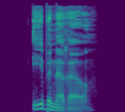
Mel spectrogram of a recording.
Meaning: inflection of eben: 1. strong/mixed nominative masculine singular comparative degree 2. strong genitive/dative feminine singular comparative degree 3. strong genitive plural comparative degree
- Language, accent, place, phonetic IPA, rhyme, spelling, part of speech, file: German, Germany, Berlin, [ˈeːbənəʁɐ], -eːbənəʁɐ, ebenerer, adjective, De-ebenerer.ogg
